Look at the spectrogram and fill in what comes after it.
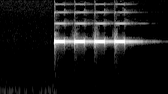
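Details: First Alert carbon monoxide alarm tested after battery replacement: four loud, high-pitched pulsed chirps on the test button press; alarm sounding and working normally.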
